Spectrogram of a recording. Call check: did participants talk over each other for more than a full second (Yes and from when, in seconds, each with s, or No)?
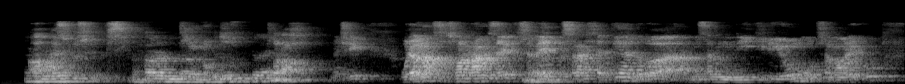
No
